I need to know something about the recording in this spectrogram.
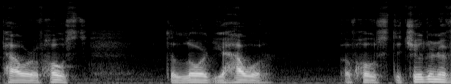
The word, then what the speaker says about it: Yahweh: you see it says Yahweh. There's no O or no V in the Paleo Hebrew. It's Yahweh.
